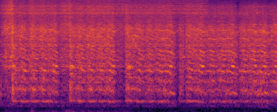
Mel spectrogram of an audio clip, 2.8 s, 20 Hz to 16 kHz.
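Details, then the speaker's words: BMW E46 after new battery and new spark plugs: starter churns steadily about twice a second but the engine never fires. Cranks, no start; a cut intake hose was later found. "as you guys could see I couldn't get the car started unfortunat"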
